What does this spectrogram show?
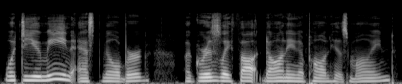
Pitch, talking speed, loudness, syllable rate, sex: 160 Hz, 195 wpm, -17 LUFS, 5.0 syllables/s, female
